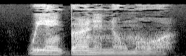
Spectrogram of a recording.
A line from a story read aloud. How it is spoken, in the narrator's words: she says softly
